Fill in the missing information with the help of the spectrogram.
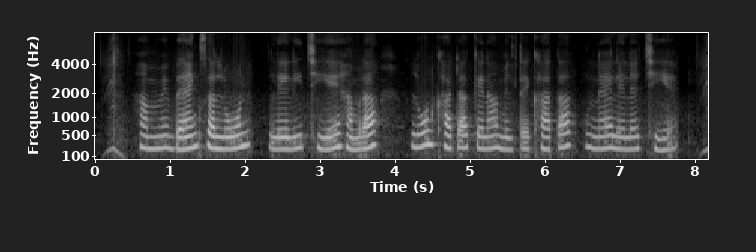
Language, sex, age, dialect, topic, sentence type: Maithili, female, 25-30, Angika, banking, question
